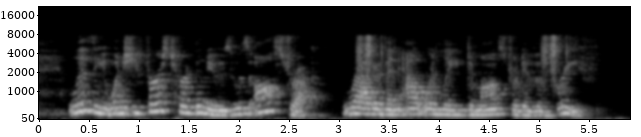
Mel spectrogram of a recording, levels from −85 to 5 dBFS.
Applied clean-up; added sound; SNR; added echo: classical method WPE with log-MMSE.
